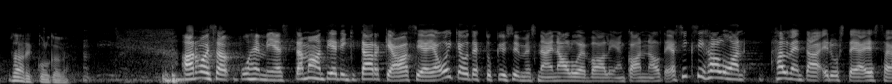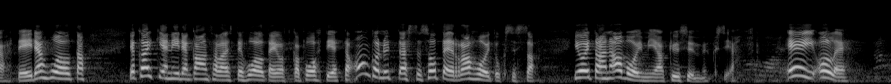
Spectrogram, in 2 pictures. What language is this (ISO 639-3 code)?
fin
